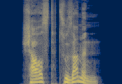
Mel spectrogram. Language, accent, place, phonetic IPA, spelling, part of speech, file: German, Germany, Berlin, [ˌʃaʁst t͡suˈzamən], scharrst zusammen, verb, De-scharrst zusammen.ogg
- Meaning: second-person singular present of zusammenscharren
